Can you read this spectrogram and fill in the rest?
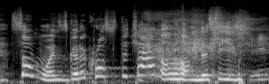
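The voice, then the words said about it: Imitates another person's voice. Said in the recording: “my Queen Elizabeth impression”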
